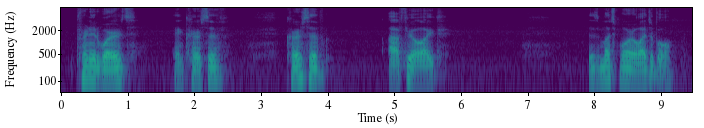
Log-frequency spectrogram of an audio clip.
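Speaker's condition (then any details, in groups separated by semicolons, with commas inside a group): Cerebral palsy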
